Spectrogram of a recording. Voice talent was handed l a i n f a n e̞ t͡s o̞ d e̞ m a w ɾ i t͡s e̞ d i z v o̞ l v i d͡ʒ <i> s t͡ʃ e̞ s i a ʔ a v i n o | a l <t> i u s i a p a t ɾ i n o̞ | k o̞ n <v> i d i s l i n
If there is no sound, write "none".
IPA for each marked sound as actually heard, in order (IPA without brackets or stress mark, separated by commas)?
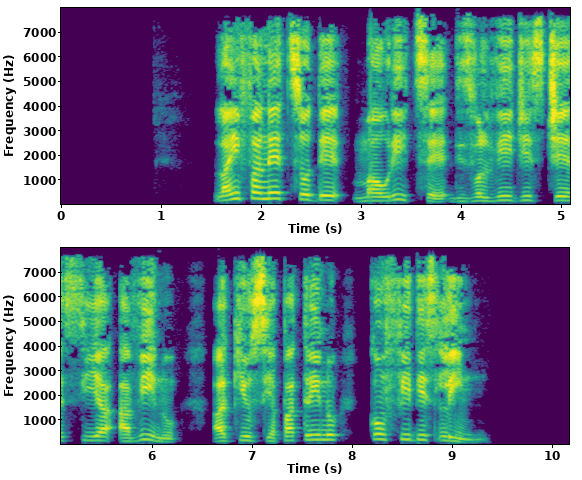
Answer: i, k, f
